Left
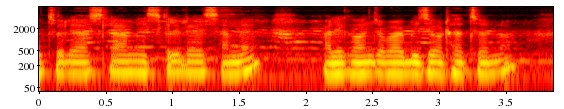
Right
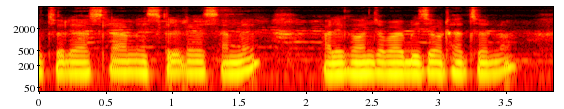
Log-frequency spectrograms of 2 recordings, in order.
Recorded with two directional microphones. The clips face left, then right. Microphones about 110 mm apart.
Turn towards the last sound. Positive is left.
turn(degrees=-25)  # may be behind; listen again after turning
